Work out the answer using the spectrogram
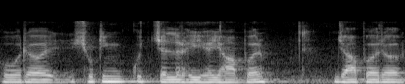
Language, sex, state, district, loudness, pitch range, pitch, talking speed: Hindi, male, Himachal Pradesh, Shimla, -15 LUFS, 110-115 Hz, 110 Hz, 160 wpm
